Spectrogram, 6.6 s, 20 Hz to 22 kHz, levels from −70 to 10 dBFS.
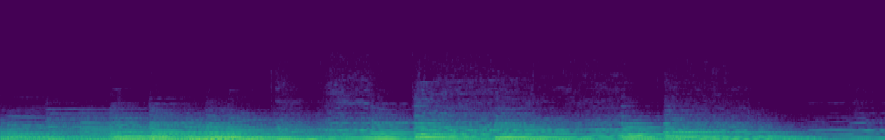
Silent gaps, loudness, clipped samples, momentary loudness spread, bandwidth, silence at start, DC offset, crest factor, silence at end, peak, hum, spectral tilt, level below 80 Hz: none; -18 LUFS; under 0.1%; 8 LU; 10.5 kHz; 0 s; 0.3%; 16 dB; 0 s; -2 dBFS; none; -8 dB/octave; -56 dBFS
